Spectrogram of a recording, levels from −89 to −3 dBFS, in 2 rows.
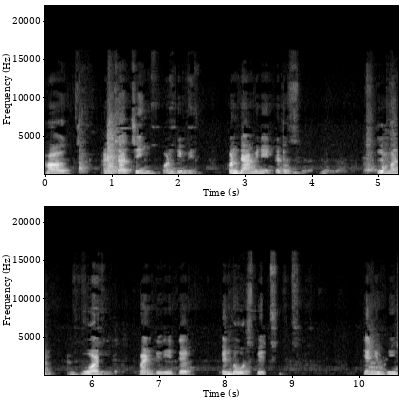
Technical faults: compressed frames skipped

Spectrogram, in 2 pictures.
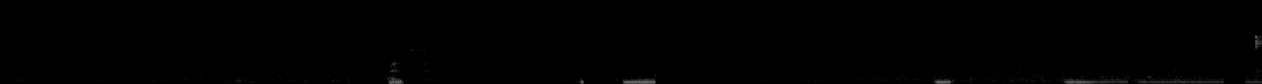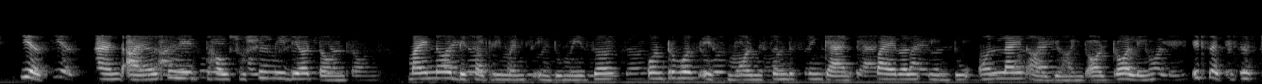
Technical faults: echo with no canceller

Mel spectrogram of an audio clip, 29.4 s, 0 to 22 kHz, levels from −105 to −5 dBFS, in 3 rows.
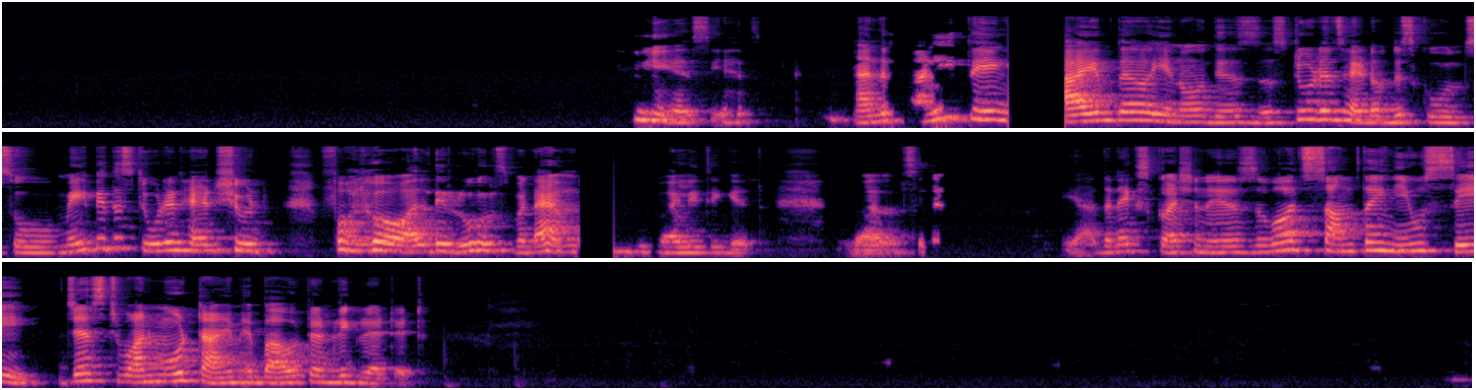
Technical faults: playback stall

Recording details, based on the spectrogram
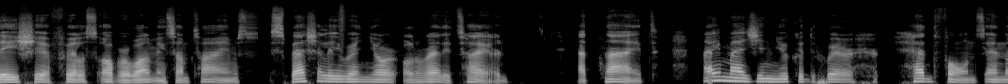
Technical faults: lost LE Audio frames; wireless microphone noise hit

